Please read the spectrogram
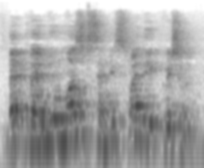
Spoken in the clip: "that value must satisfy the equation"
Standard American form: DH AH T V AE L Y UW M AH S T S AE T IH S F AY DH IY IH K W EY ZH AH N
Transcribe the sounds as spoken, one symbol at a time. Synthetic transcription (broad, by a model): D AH T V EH N Y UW M AH S T S AE T IH S F AY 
